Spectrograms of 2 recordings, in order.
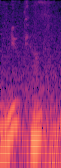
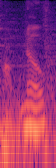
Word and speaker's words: Camp Nou: Incorrectly pronounced in English as the Nou Camp. Okay, they call it the Nou Camp.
